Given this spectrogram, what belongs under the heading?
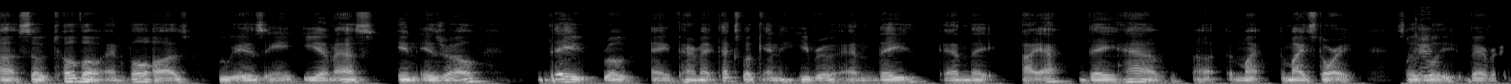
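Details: Broca's aphasia after a stroke during valve surgery in a male former paramedic, who understands speech but finds speaking very hard. He repeats one word many times.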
